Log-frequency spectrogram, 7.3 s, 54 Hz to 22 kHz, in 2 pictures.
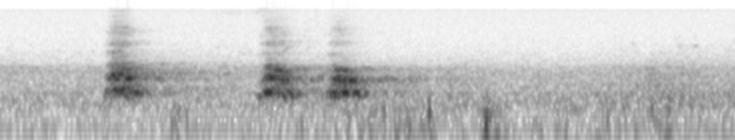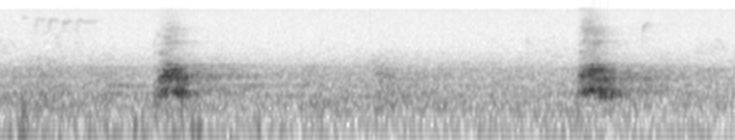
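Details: Domestic dog barking continuously at the neighbouring dog in Raleigh, North Carolina, on February 15, 2012, part of non-stop barking lasting from morning into afternoon; five sharp, loud barks come in an uneven series, two close together, then spaced gaps.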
